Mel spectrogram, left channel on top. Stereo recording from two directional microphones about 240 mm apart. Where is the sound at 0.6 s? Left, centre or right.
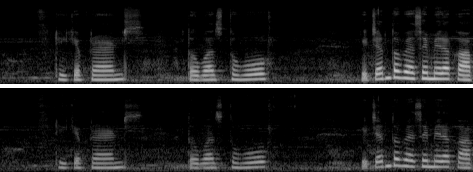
Left.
